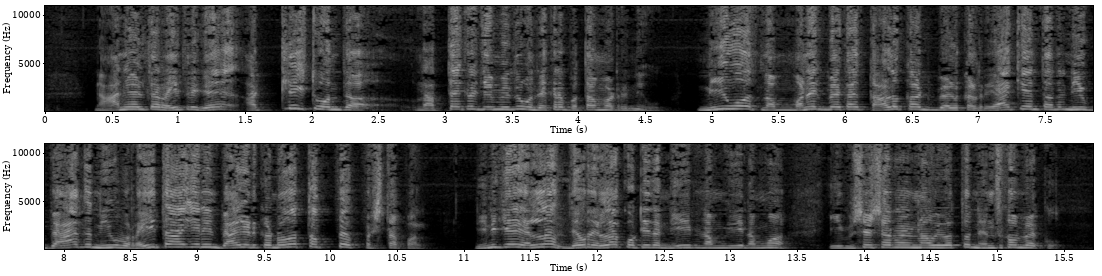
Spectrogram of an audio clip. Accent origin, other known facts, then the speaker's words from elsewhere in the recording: Bandarahalli, Karnataka, India; ನಾನು ಮೂಲತಃ ನಾವು ಭದ್ರಾವತಿ ತಾಲೂಕು ಬಂಡಾರಹಳ್ಳಿ ಗ್ರಾಮದವರು. ನಾವು ಹೆಚ್ಚು ಕಡಿಮೆ ಒಂದು 30 ವರ್ಷದಿಂದ ಜಮೀನು ಮಾಡ್ತಾ ಇದೀವಿ.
